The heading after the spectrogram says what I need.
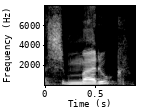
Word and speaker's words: Chmaruk: Shmaruk.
